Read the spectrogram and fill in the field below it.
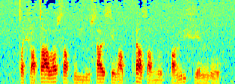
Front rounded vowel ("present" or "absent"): present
